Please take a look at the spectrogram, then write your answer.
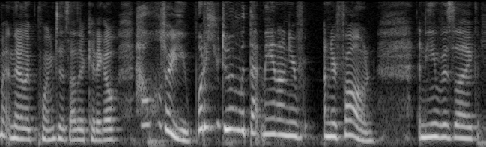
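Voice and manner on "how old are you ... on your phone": high, demanding Karen interrogation; inner Karen. Retold or imitated. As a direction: scold a kid like an outraged Karen. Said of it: "pulled out my inner Karen".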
